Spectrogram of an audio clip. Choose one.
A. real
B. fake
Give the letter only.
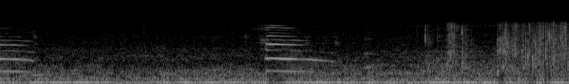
A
